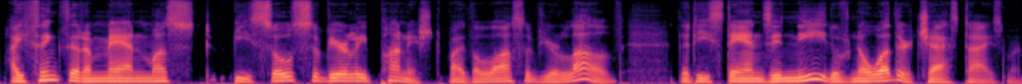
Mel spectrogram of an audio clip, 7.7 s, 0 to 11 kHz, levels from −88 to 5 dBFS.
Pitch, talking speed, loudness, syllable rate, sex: 120 Hz, 195 wpm, -18 LUFS, 4.8 syllables/s, male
